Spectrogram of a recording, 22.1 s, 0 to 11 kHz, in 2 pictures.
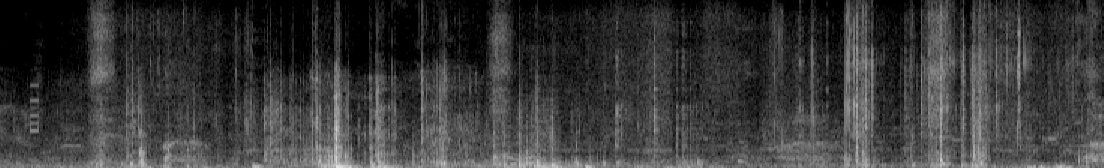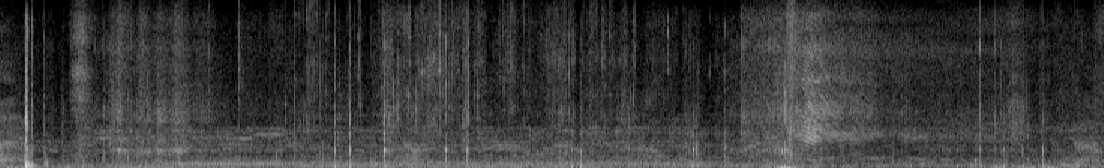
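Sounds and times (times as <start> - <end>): knocks and thumps in fishing boat: 2.5 - 7.1.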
